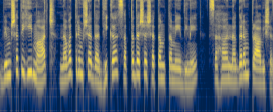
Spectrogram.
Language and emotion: Sanskrit, neutral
